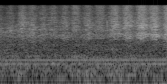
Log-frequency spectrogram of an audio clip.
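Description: Faint steady background noise in a room, with a constant low hum and a fast, even flutter over it.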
